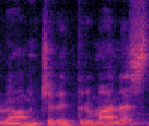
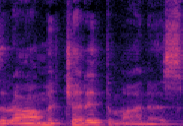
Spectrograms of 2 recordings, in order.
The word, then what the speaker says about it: Ramcharitmanas: A lot of people call it Ramcharitramanas. That's not proper. The right way to say it is Ramcharitmanas, because it is about the character of Lord Rama and his glories.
